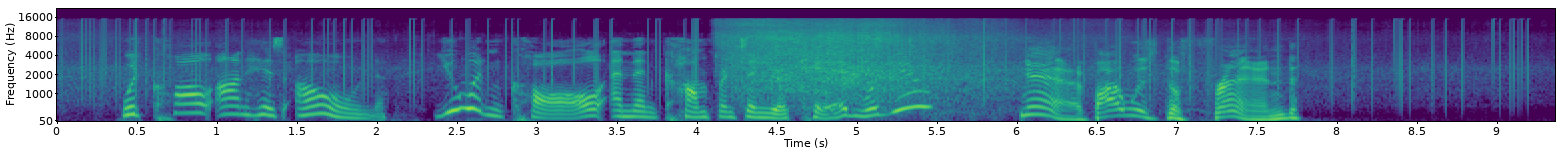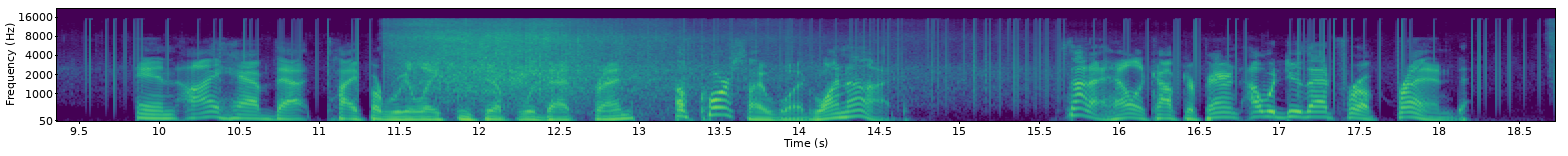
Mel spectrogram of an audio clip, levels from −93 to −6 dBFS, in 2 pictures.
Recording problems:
high frequencies cut off; noticeable; nothing above 7.5 kHz
hiss; loud; throughout; as loud as the speech
crackle, like an old record; noticeable; 15 dB below the speech

